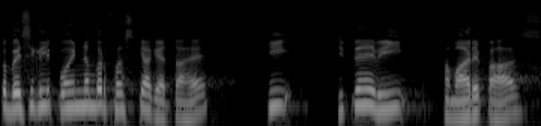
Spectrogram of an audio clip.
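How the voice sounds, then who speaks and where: A man with a fairly high voice teaches a grammar lesson in Hindi and English. He explains each point step by step and keeps quizzing his students with questions. His voice carries a long reverb from the room. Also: expressive, moderate pace, dark tone, clean tone.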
